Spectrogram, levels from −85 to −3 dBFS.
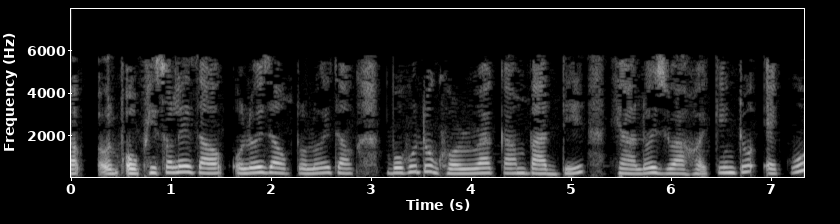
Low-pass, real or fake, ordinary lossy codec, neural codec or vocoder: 7.2 kHz; real; MP3, 24 kbps; none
